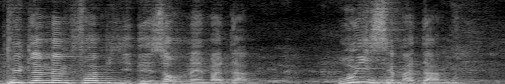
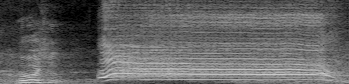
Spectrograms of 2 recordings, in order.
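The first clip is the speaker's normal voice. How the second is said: long high-pitched terrified scream; much slower than usual. Retold or imitated. Fleeing the possessed girl, long terrified scream. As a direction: let out a long panicked shriek. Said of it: "pendant que je crie".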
